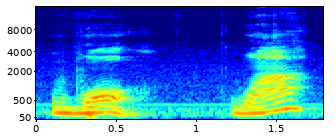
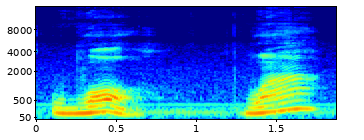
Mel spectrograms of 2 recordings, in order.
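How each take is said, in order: Both takes have the same delivery.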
